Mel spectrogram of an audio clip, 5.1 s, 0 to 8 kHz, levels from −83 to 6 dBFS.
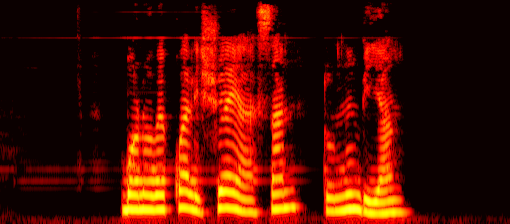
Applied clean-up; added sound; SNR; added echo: neural mask model DeepFilterNet 3.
